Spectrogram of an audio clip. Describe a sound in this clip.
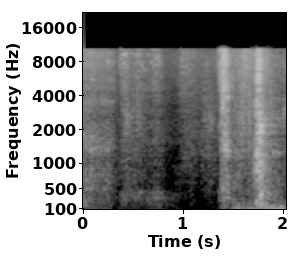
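A hand rustles a quilted blanket up close.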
